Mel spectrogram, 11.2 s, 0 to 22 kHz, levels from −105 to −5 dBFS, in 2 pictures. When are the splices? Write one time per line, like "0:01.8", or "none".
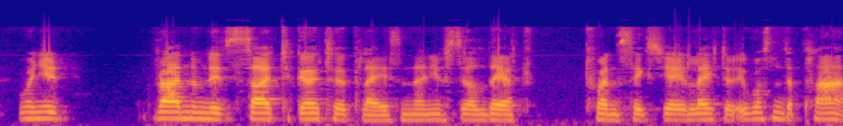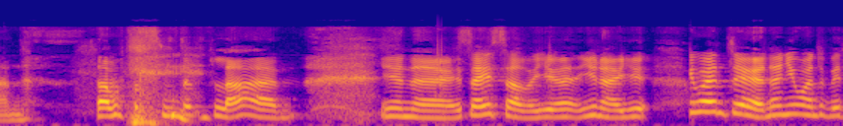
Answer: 0:08.7
0:10.2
